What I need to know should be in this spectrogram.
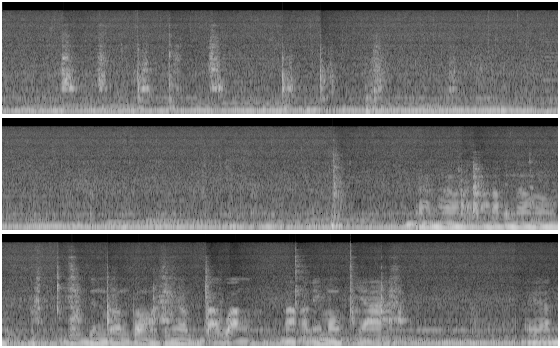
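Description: A metal spoon scrapes and clinks against a wok.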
